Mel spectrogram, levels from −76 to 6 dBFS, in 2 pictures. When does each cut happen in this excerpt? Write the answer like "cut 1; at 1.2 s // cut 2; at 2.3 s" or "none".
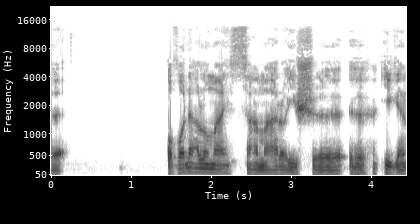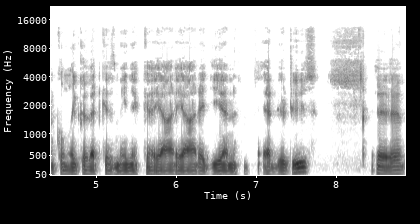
cut 1; at 6.0 s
